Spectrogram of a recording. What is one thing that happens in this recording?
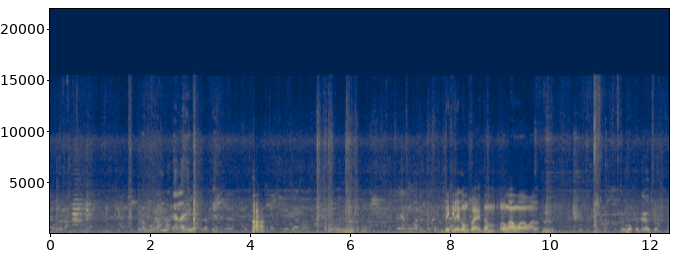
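A cleaver chops through meat and knocks on a wooden board.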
